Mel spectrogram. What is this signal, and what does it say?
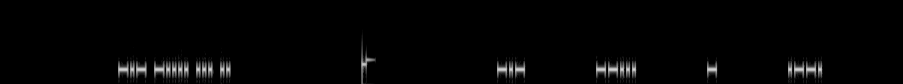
Morse code, heard as a keyed tone, about 40 wpm, spaced as for 17 wpm, 700 Hz. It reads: K6SI K7TP
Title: USA Call Signs - 4 Characters - 8x Character Spacing - 40wpm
